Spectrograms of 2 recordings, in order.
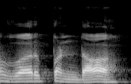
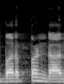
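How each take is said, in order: First: ਵਰ ਭੰਡਾ slowly, opening with "v"; v at the start. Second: ਬਰ ਭੰਡਾ opening with lips closed on "b"; b at the start. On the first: Teacher correcting learners, slow ਵਰ with initial "v". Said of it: "ਪਾਠ ਵਰ ਭੰਡਾ". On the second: Teacher showing learners the mistake, ਬਰ with initial "b". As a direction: say ਬਰ with a firm "b" sound. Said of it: "ਇਹਨੂੰ ਬਰ ਭੰਡਾ ਨਹੀਂ ਕਹਿਣਾ". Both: Shown as a demonstration.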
